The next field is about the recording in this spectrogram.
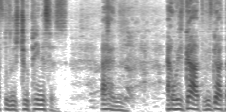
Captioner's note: audience laughs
